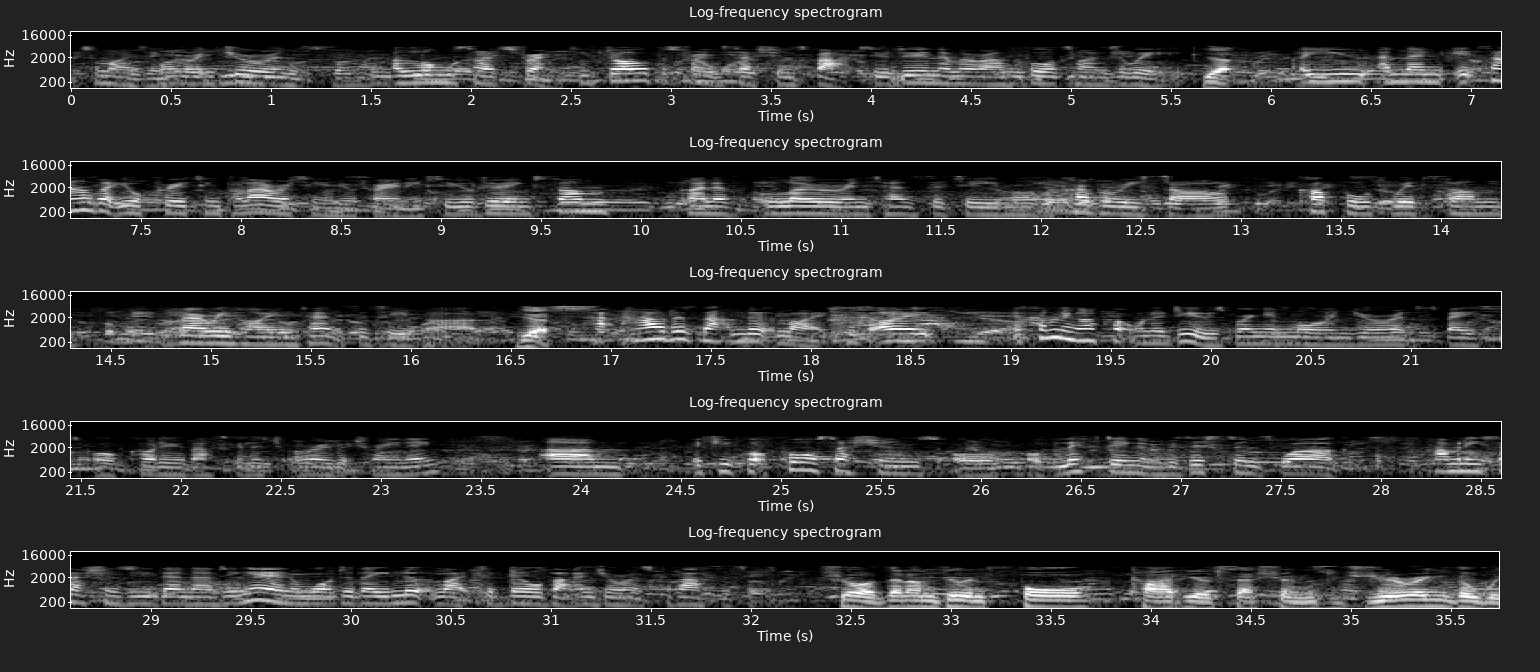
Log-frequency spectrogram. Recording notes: during a special live event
